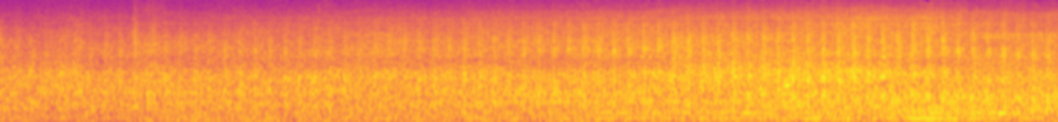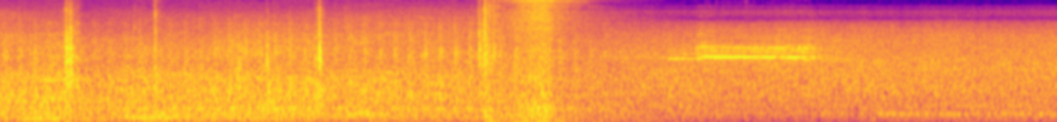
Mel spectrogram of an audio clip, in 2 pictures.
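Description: Heavy truck engine running amid highway traffic noise, growing louder toward the middle. There is a short heavy thump about ten seconds in.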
